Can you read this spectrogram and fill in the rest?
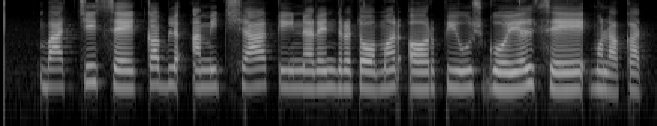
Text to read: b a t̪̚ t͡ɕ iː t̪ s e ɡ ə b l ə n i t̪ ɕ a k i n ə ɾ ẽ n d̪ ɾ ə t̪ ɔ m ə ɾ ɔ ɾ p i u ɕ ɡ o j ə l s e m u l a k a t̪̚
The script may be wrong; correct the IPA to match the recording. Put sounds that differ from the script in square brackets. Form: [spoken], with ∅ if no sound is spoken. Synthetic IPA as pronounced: b a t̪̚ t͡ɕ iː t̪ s e [k] ə b l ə [m] i t̪ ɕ a k i n ə ɾ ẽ n d̪ ɾ ə t̪ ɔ m ə ɾ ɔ ɾ p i u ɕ ɡ o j ə l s e m u l a k a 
